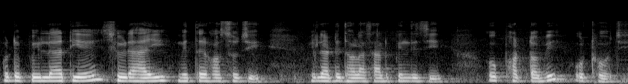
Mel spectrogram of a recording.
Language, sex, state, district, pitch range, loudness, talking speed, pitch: Odia, male, Odisha, Nuapada, 150-170 Hz, -14 LUFS, 125 wpm, 155 Hz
